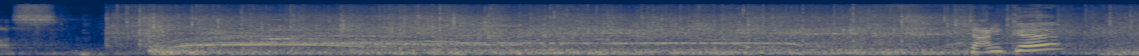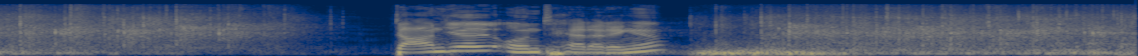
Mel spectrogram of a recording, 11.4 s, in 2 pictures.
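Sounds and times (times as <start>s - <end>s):
speech: 0.0s - 1.4s, 4.8s - 5.4s, 7.7s - 9.3s
audience applause: 0.6s - 7.4s, 9.2s - 11.3s.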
